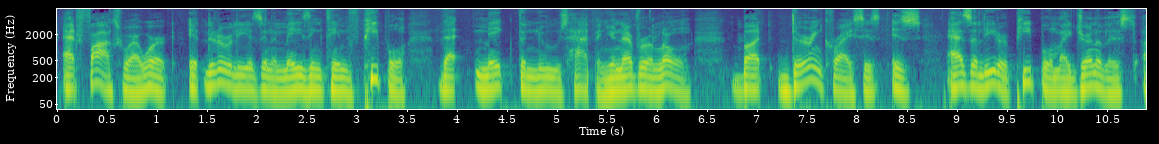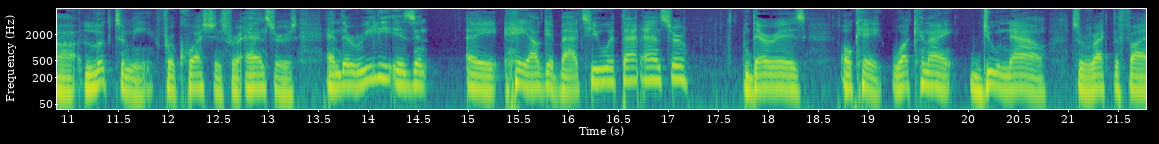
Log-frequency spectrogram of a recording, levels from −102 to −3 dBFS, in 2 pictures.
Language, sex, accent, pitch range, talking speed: English, male, American, 105-130 Hz, 170 wpm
